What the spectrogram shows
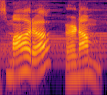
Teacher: মূর্ধন্য এর উচ্চারণটা আসলে মূলত জিউভা উল্টিয়ে করতে হয় তাহলে স্মরণাম এভাবে জিউভা উল্টিয়ে ন উচ্চারণ করবেন তাহলে স্মরণামে ভয়ত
